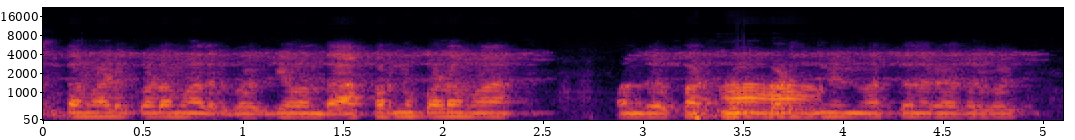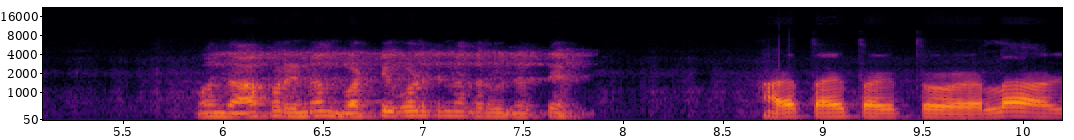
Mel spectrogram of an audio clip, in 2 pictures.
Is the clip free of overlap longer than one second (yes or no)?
yes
